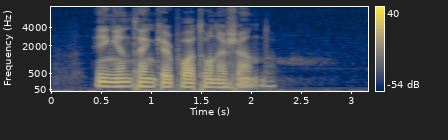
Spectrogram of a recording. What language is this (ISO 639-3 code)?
swe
